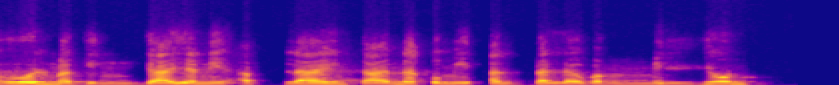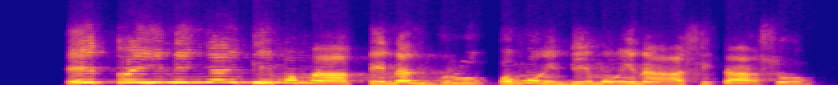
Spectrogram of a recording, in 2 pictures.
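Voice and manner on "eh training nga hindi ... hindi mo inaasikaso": exasperated rebuke that settles down; scolding. Real, not acted. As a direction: scold the lazy members. Scolding members who skip training.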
